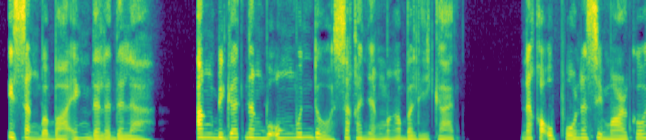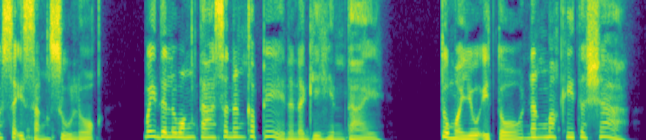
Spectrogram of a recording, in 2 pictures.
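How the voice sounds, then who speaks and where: Female storyteller, lower register, dry close sound, dramatic scripted narration. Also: darkish tone, no room sound.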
